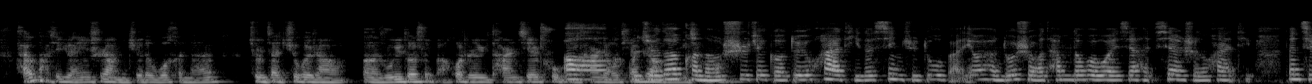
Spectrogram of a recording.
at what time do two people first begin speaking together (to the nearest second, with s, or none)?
6 s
